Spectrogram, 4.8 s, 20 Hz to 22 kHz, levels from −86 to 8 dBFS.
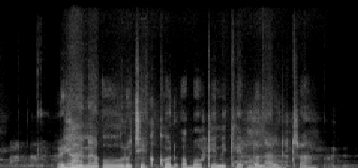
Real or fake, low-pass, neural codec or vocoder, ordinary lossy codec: fake; none; codec, 44.1 kHz, 7.8 kbps, DAC; none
